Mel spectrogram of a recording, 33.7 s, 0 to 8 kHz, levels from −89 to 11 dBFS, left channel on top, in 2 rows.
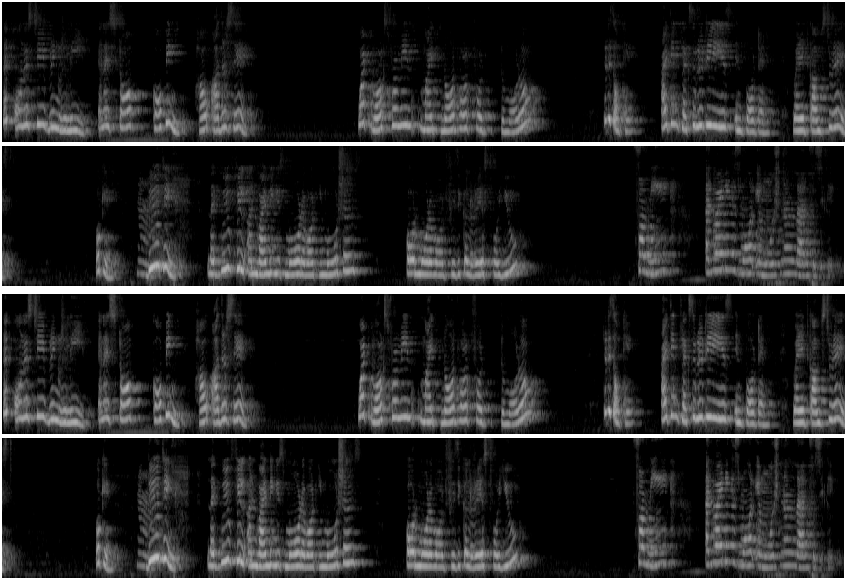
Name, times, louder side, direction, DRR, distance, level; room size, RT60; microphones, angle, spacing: voice 1, 0.0-2.6 3.0-3.5 3.9-4.9 7.1-9.7 10.0-10.6 12.0-12.6 13.2-15.4 15.8-16.9 18.7-19.1 19.7-20.3 21.0-24.0 24.9-27.2, right 2 dB, 60° right, 7 dB, 1.2 m, -29 dB
voice 2, 19.5-19.9 29.5-30.3 30.9-33.5, right 2 dB, 35° right, 4 dB, 4.5 m, -38 dB
30.0 x 18.5 x 7.7 m, 0.66 s
head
